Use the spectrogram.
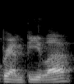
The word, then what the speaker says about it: Brambila: We're joined by Nicole Brambila. Yes, I believe I pronounced that correctly.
